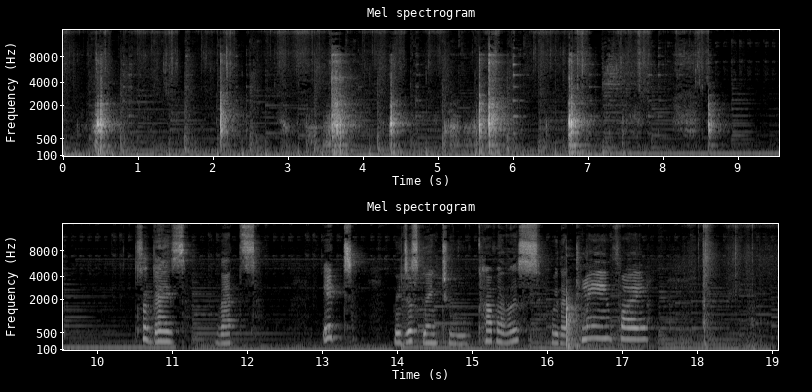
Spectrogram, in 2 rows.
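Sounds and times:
quiet background music: 0:00.0 - 0:19.0
dough thudding in glass bowl: 0:00.3 - 0:01.0, 0:02.1 - 0:07.8.

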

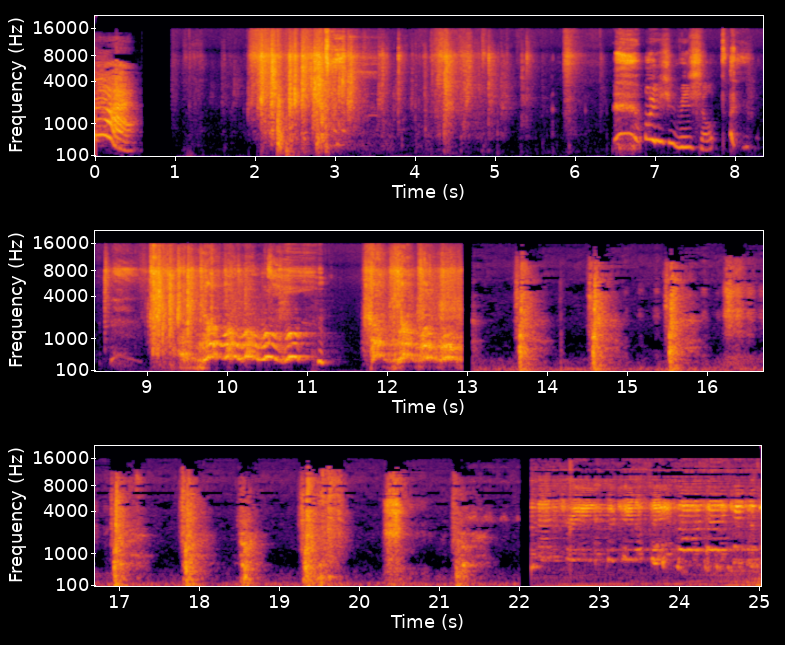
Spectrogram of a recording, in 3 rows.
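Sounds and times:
dog barking: 0:09.4 - 0:11.1, 0:11.7 - 0:13.0.

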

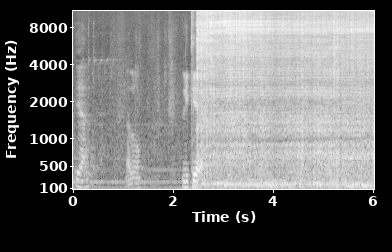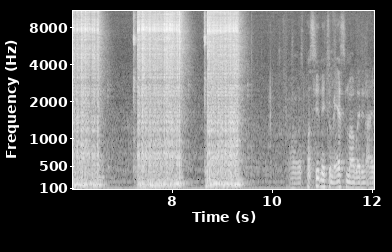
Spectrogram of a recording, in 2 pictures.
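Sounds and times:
welding arc crackling: 0:02.4 - 0:09.7.

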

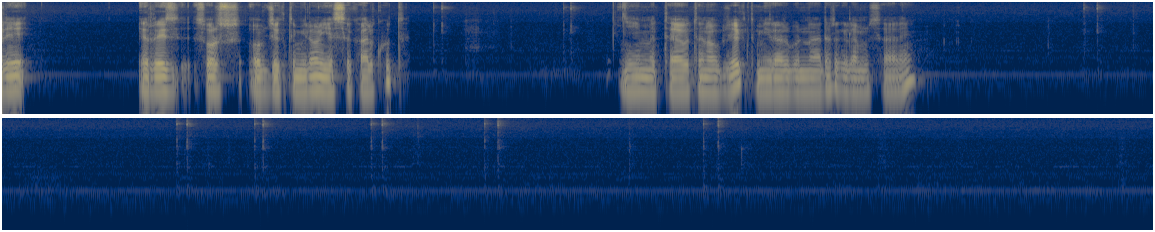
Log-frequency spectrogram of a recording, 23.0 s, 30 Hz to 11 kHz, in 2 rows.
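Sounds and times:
faint computer mouse clicks: 0:04.3 - 0:06.2, 0:10.4 - 0:11.4, 0:13.2 - 0:14.3, 0:15.2 - 0:16.6, 0:18.5 - 0:19.0.

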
